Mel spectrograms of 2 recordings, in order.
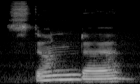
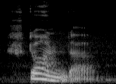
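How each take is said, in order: First: The word begins with a plain s sound. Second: The word begins with an sh sound. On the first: The speaker calls it wrong. "you might want to say like" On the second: The speaker calls it right. "but it's"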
